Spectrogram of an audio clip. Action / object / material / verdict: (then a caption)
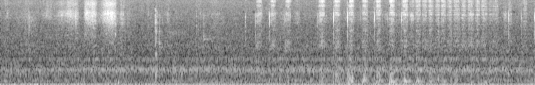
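scrape / graphite pencil on a paper drawing sheet / paper / none. A graphite pencil held in the fingertips strokes and scratches continuously across a flat white sheet of drawing paper lying on a dark desk while a portrait is sketched. Soft, quiet scratchy strokes with brief bright rasps ride over a steady low hum at an even level throughout.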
